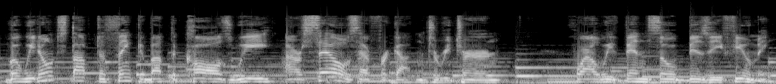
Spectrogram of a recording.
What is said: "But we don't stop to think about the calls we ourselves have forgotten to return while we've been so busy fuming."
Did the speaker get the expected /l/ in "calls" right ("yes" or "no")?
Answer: no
